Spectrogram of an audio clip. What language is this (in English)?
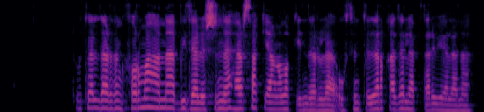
Bashkir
